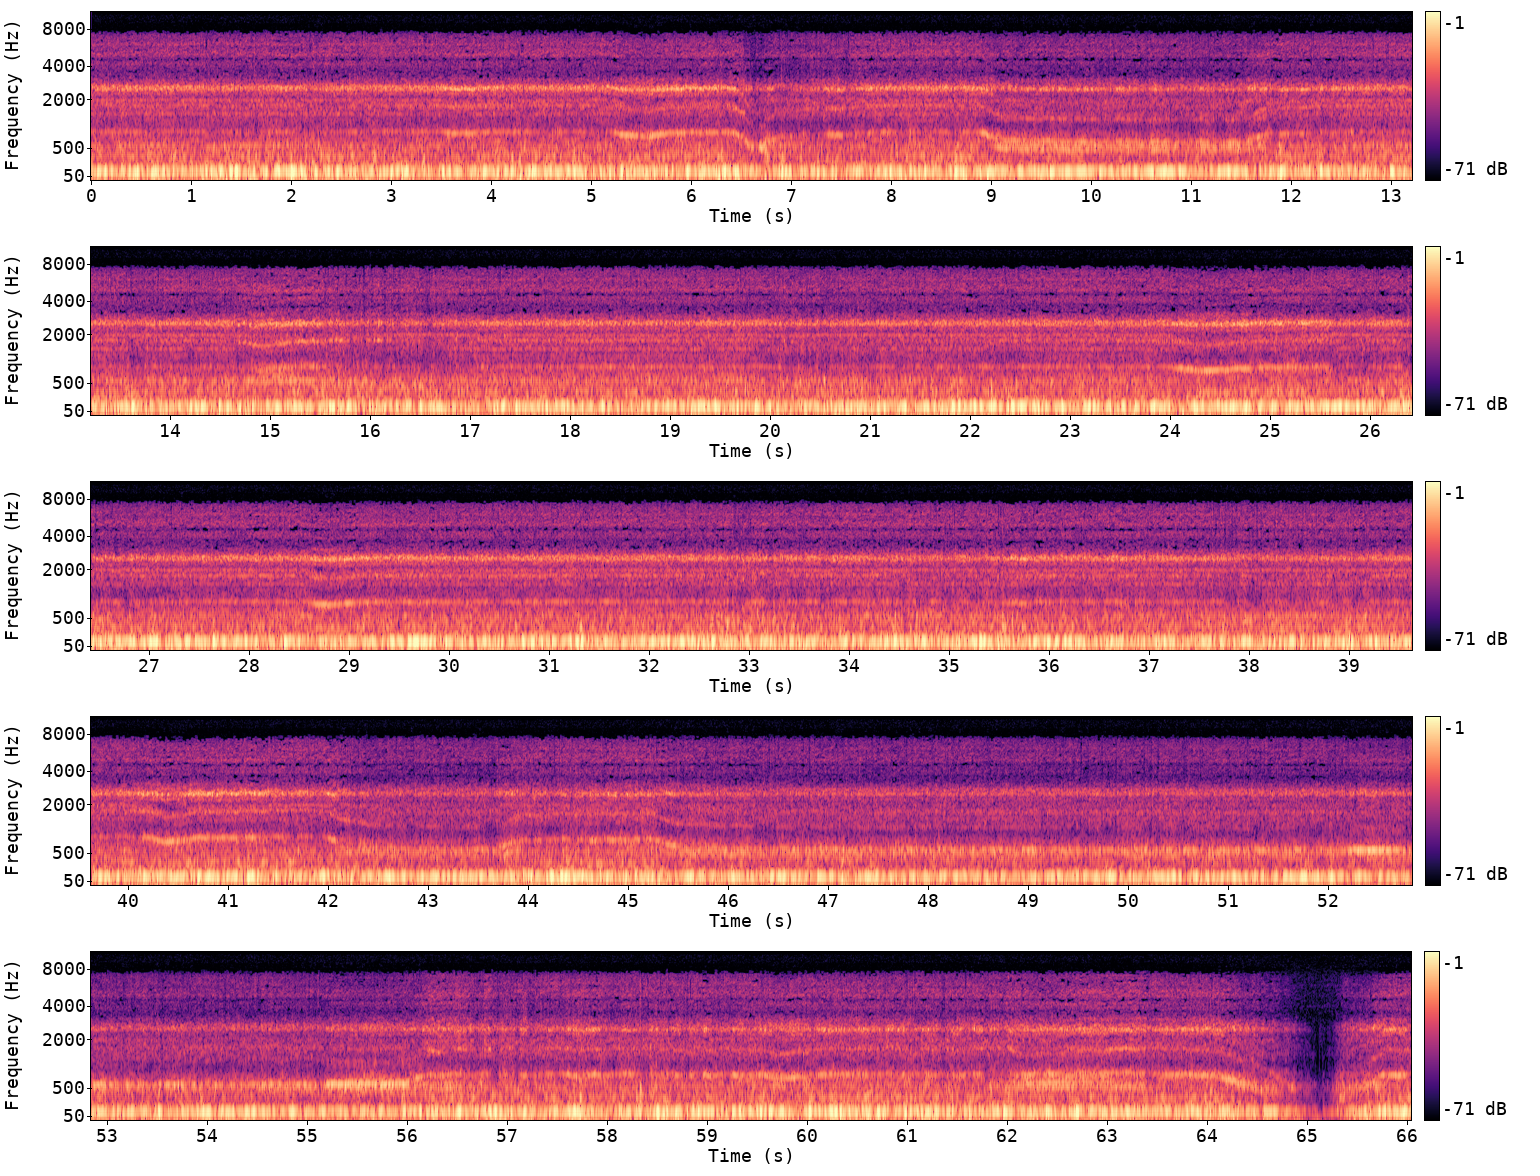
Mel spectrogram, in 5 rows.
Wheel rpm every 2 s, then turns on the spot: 230, 230, 230, 190, 210, 170, 220, 230, 230, 230, 230, 230, 230, 230, 230, 240, 240, 240, 230, 230, 230, 180, 200, 160, 150, 150, 150, 150, 190, 210, 220, 210, 120.
none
